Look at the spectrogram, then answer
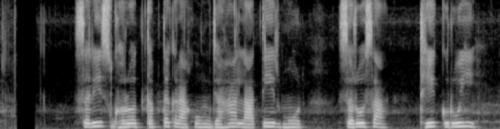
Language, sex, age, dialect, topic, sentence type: Magahi, female, 18-24, Northeastern/Surjapuri, agriculture, question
